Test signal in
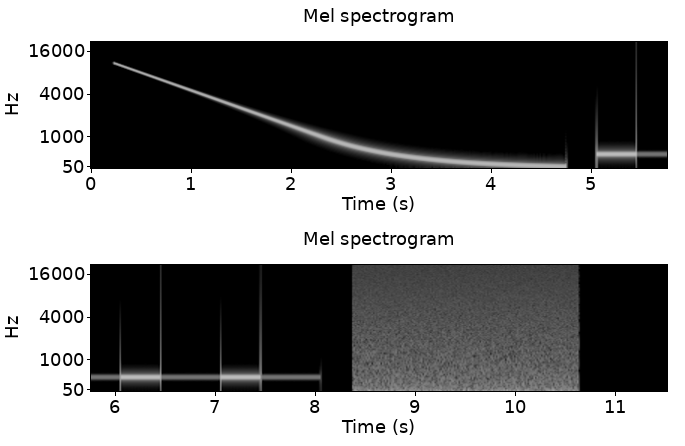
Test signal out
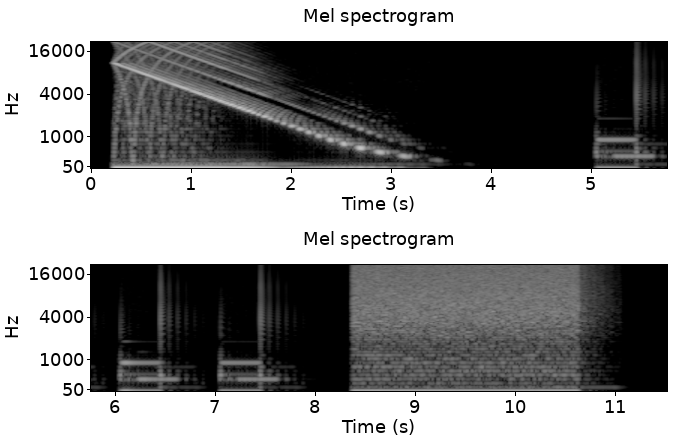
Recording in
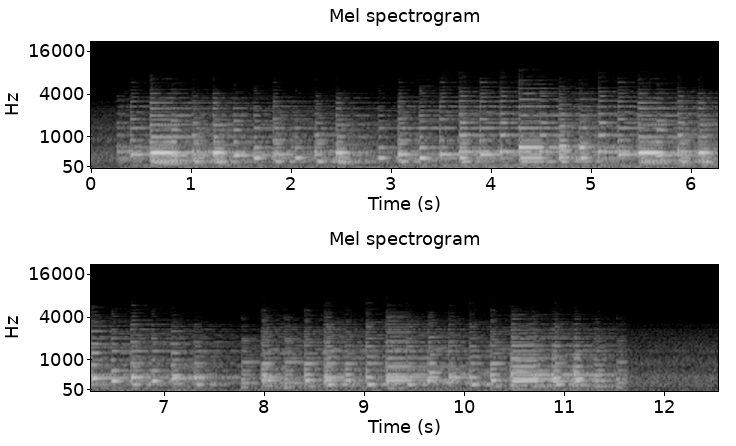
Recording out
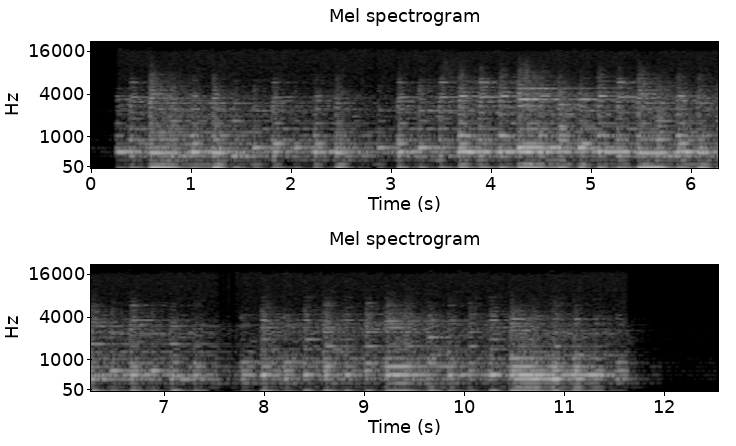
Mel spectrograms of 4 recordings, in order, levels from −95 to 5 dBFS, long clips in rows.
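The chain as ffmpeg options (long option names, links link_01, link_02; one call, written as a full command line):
ffmpeg -i in.wav -filter_complex "[0:a]adynamicequalizer=threshold=0.00126:dfrequency=2800:dqfactor=5.6:tfrequency=2800:tqfactor=5.6:attack=5:release=100:ratio=0.375:range=2:mode=cutabove:tftype=bell,highpass=frequency=470:width=0.5412,highpass=frequency=470:width=1.3066,equalizer=frequency=730:width=0.61:gain=6.5,aexciter=amount=9.9:drive=7.2:freq=2400,flanger=delay=9.4:depth=3.5:regen=55:speed=0.29:shape=sinusoidal,aeval=exprs='(tanh(7.94*val(0)+0.55)-tanh(0.55))/7.94':channel_layout=same,agate=range=-24dB:threshold=-51dB:ratio=16:release=34:detection=rms,asplit=6[link_01][link_02][link_03][link_04][link_05][link_06];[link_02]adelay=85,afreqshift=-33,volume=-15.5dB[link_07];[link_03]adelay=170,afreqshift=-66,volume=-20.9dB[link_08];[link_04]adelay=255,afreqshift=-99,volume=-26.2dB[link_09];[link_05]adelay=340,afreqshift=-132,volume=-31.6dB[link_10];[link_06]adelay=425,afreqshift=-165,volume=-36.9dB[link_11];[link_01][link_07][link_08][link_09][link_10][link_11]amix=inputs=6:normalize=0,afftfilt=real='re*2.45*eq(mod(b,6),0)':imag='im*2.45*eq(mod(b,6),0)':win_size=2048:overlap=0.75" out.wav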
